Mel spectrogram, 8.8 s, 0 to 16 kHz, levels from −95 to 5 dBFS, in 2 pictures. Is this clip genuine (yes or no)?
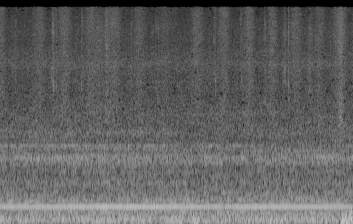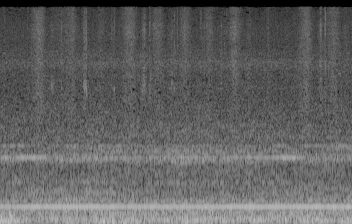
yes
